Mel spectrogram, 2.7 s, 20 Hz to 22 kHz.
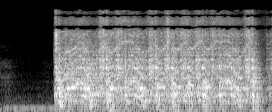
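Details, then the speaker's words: Dodge Charger that broke down on highway, battery charged, spark present, P0303 cylinder 3 misfire code; steady even cranking about two seconds, never fires; crank no start diagnosed as bad fuel pump. "but this one has a bad fuel pump i'm gonna recommend a fuel pump for this vehicle"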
